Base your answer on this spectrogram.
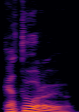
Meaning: accusative feminine singular of кото́рый (kotóryj)
- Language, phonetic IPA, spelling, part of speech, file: Russian, [kɐˈtorʊjʊ], которую, pronoun, Ru-которую.ogg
